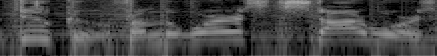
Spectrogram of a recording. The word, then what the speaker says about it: Dooku: While Lee was portrayed in a number of memorable roles, such as Saruman the White, and the rhymes with Poo-Poo, Count Dooku, from the worst Star Wars movie.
